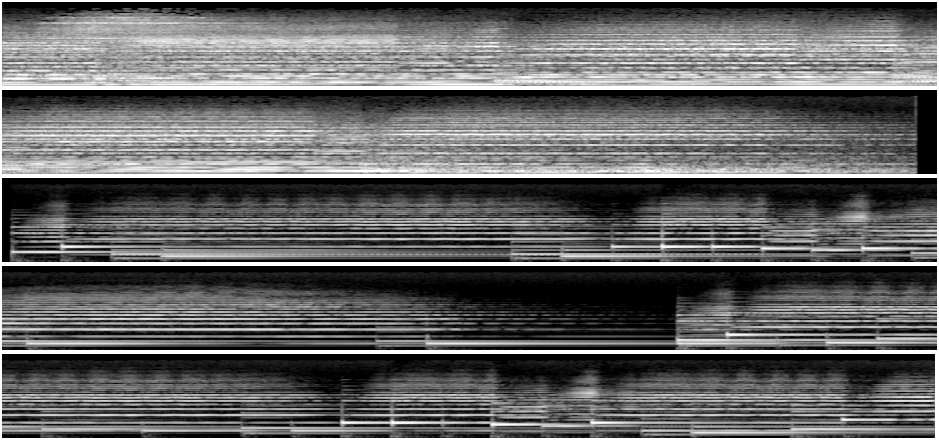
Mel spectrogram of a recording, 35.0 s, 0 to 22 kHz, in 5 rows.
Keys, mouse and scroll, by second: 0.7-2.1 drag, 3.9 click, 4.5-7.1 scroll down 1, 7.1-10.1 drag, 11.0 click, 12.3 click, 13.3-13.9 scroll up 2, 13.9-16.4 middle drag, 17.6-20.7 middle drag, 20.8-26.4 middle drag, 29.4 click, 31.4 click, 32.7 s.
